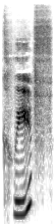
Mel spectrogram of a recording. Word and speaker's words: Khleif: I'm your host, and today I'm joined by someone that I'm really looking forward to chatting with, Rod Clee. I hopefully I pronounced your last name correctly.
